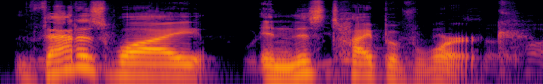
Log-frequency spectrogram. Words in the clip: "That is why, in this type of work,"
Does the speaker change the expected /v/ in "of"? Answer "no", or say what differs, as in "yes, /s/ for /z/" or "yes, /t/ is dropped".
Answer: no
